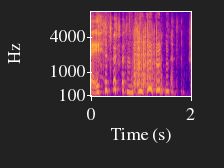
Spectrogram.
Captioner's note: laughing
